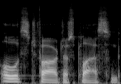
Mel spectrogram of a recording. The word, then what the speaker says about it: Oostvaardersplassen: Well, before I reply to that, Katie sitting over there, do you want to just pronounce Oostvaardersplassen? Because you weren't very good at either, either. Right, it's called Oostvaardersplassen.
